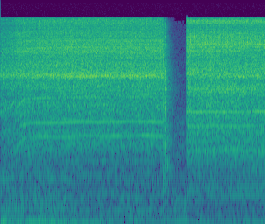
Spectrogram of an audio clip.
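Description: A drill bores into a GoPro waterproof plastic housing with a sustained high whine and a grinding rasp. It cuts out abruptly for a split second near the end, then starts again.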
